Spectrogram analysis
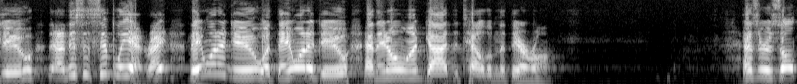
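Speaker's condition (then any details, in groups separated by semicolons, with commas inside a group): No condition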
